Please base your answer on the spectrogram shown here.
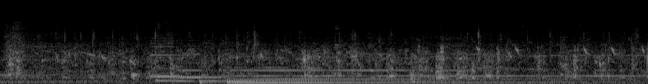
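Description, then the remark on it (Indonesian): A crowd of broiler chickens on a chicken farm clucks and squawks continuously, many birds overlapping, with a steady low hum running underneath. “Peternakan ayam tapi ayam sayur.”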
